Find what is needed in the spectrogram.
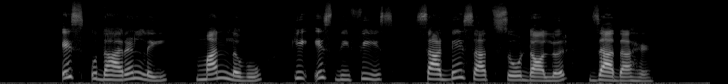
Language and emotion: Punjabi, neutral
